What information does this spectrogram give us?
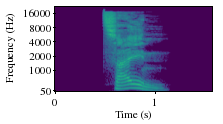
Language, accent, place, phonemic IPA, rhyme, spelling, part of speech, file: German, Germany, Berlin, /t͡saɪ̯n/, -aɪ̯n, Zain, noun, De-Zain.ogg
- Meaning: A metal rod / blank that will be forged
